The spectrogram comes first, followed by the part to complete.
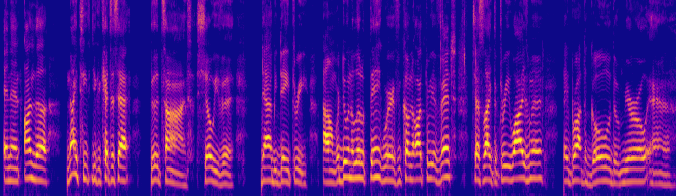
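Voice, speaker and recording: A man co-hosting a casual podcast, talking in a voice pitched a bit high for a man. He jokes around, swears freely and now and then breaks into shouting. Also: moderate pace. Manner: loud, joking, profane, swings to shouting. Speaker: podcast co-host.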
